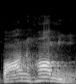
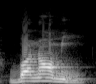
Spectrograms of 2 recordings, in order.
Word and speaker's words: bonhomie: लिखा जाता BONHOMIE, बोनहोमी, बट the correct pronunciation of this word is बोनोमी, बोनोमी, right.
